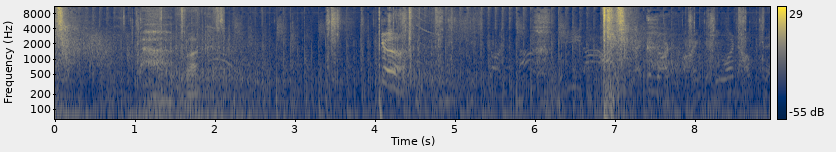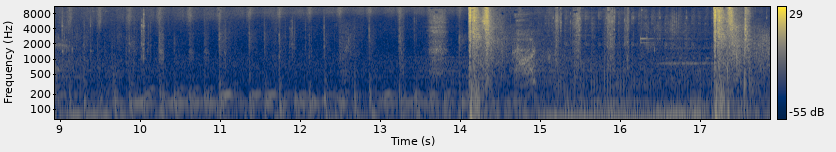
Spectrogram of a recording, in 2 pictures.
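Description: Gunfire in the first-person shooter Far Cry 4, with bursts of automatic fire and several sharp, loud single shots spread across the scene, while someone talks over the shooting.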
